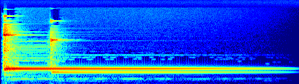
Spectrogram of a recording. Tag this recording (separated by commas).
Door, Alarm, Doorbell, Domestic sounds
